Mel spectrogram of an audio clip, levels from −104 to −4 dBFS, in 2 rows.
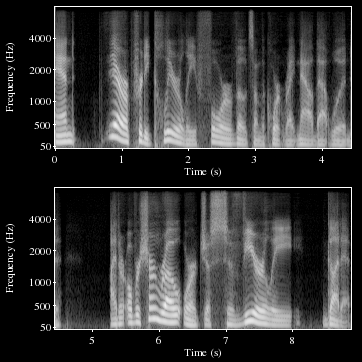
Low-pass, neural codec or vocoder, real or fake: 7.2 kHz; codec, 16 kHz, 0.3 kbps, FocalCodec; fake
